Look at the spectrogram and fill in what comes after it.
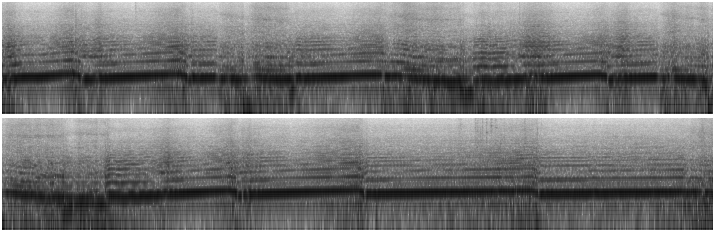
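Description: Rally car engine heard from inside the cabin, revving hard up through the gears: the pitch climbs again and again and drops sharply at each gear change. The engine holds a steady high pitch near the end.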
